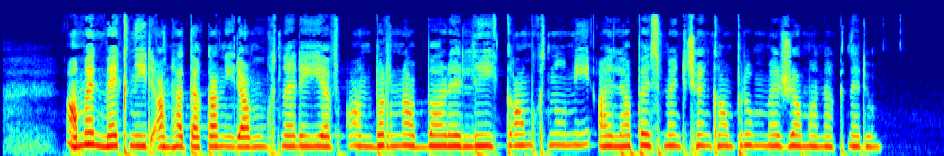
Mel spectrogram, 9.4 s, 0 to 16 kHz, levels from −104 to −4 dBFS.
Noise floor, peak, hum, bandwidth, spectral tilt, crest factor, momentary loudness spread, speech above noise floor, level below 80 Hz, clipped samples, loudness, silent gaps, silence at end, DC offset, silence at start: -76 dBFS; -4 dBFS; none; 10.5 kHz; -6 dB/octave; 18 dB; 9 LU; 54 dB; -46 dBFS; under 0.1%; -23 LUFS; none; 0.65 s; under 0.1%; 0.7 s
